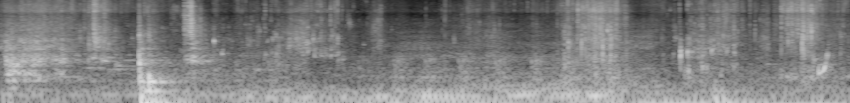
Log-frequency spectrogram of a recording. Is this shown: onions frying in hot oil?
no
